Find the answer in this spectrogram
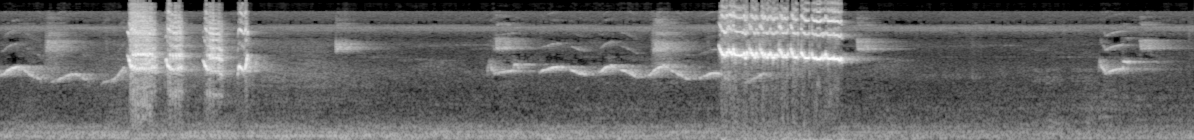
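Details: Oriental magpie-robin training song meant to prompt silent birds to sing: loud rasping bursts alternate with a wavering, yodelling whistle, then one long harsh rattle and a few faint clipped notes.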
